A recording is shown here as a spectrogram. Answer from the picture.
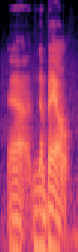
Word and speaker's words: Nobel: repeat after me novel where he shots second syllable novel Nobel the Bell whoosh whap first syllable right here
